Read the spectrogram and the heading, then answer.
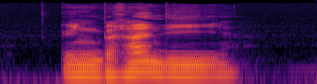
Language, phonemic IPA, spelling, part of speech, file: French, /bʁɛ̃.dij/, brindille, noun, Fr-brindille.ogg
- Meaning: twig, sprig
